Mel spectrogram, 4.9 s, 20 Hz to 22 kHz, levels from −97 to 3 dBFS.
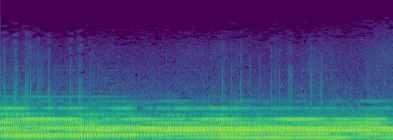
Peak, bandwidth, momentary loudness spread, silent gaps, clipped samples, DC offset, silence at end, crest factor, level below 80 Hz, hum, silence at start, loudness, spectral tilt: -2 dBFS; 3.1 kHz; 1 LU; none; under 0.1%; under 0.1%; 0 s; 10 dB; -44 dBFS; none; 0 s; -14 LUFS; -13 dB/octave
